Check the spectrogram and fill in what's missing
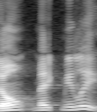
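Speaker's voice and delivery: low guttural voice. Retelling a man's episode, the speaker voices what spoke out of him: low guttural voice. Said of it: "in a low guttural voice".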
